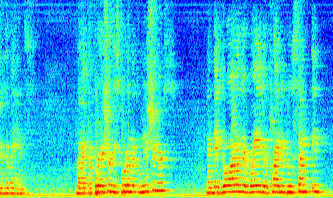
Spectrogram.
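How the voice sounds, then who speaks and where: Loud and very fast, a woman with a high voice and an American accent keeps a fairly even intonation amid audible room echo and noticeable background noise. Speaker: former county judge. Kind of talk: public comment at county meeting. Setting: county commissioners' court meeting. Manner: forceful.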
